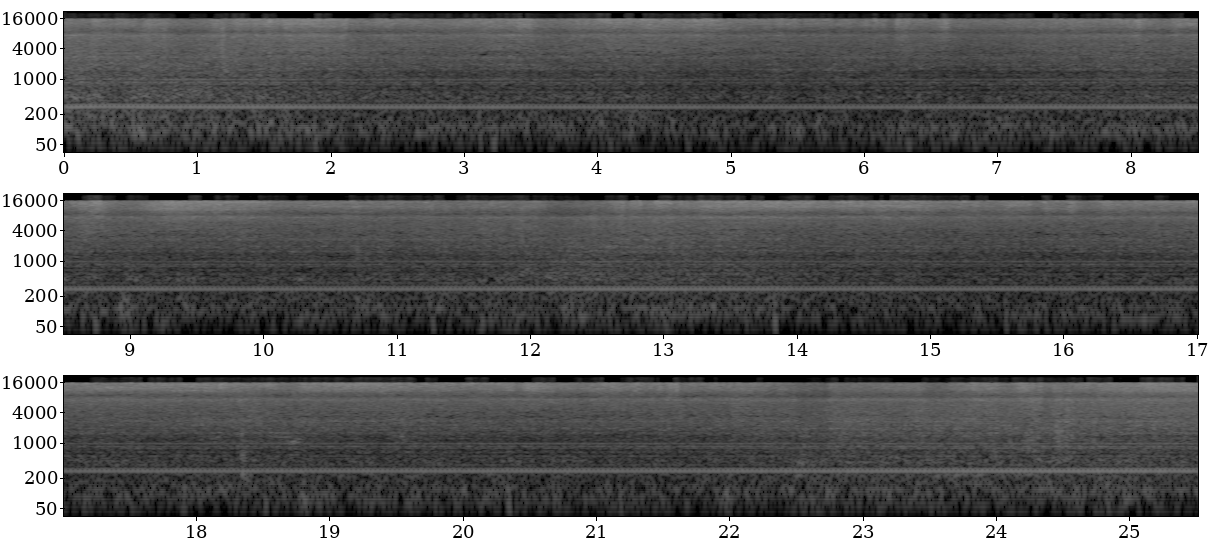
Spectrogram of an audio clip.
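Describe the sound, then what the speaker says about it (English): Shop vac running steadily inside a car's engine compartment, a constant loud whooshing roar with a fixed tonal whine that holds unchanged for the whole stretch. "So I'm going to take this shop vac, put it in the corner there, right over there, and we're going to turn it on."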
